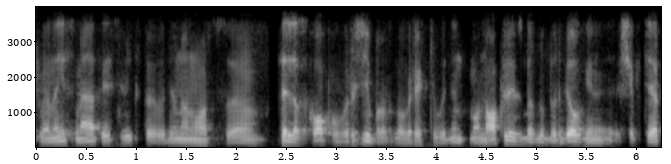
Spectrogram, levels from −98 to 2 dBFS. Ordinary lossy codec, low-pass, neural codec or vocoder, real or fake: Opus, 24 kbps; 3.6 kHz; codec, 16 kHz, 2 kbps, X-Codec, HuBERT features, trained on balanced general audio; fake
